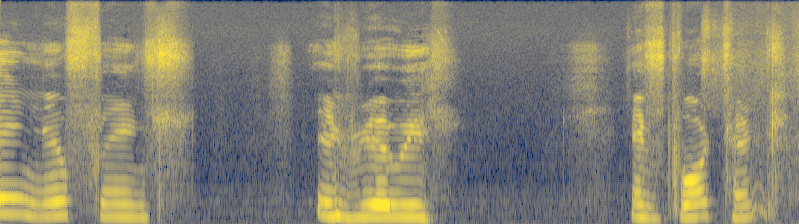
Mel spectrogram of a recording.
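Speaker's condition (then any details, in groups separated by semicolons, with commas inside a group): Cerebral palsy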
